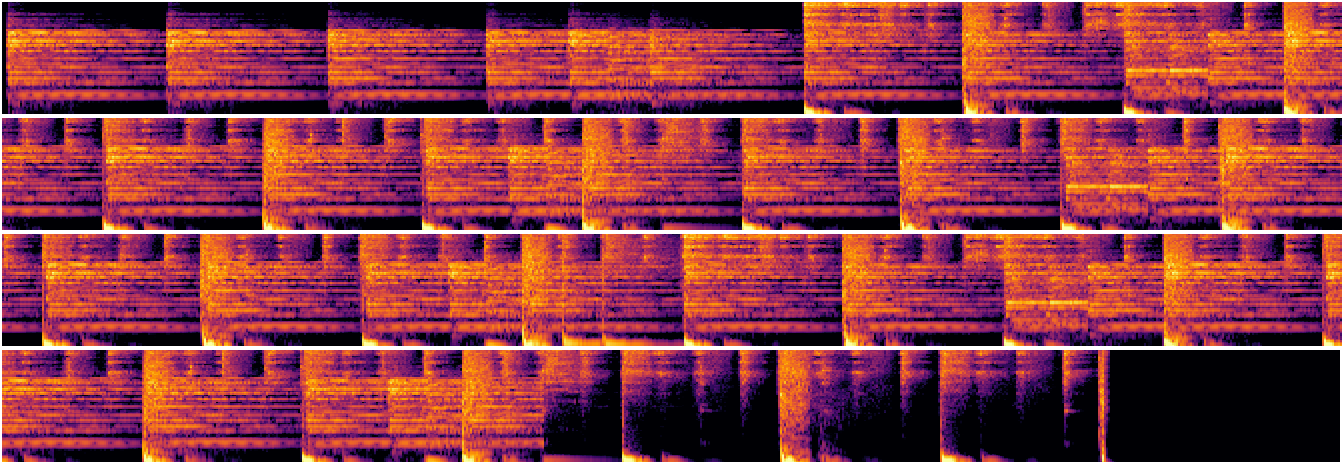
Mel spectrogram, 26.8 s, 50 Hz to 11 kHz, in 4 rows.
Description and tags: cool music made by me 6
this was made by me in garageband! on tue 18 2018 :D
rock, free, music, sound, cool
